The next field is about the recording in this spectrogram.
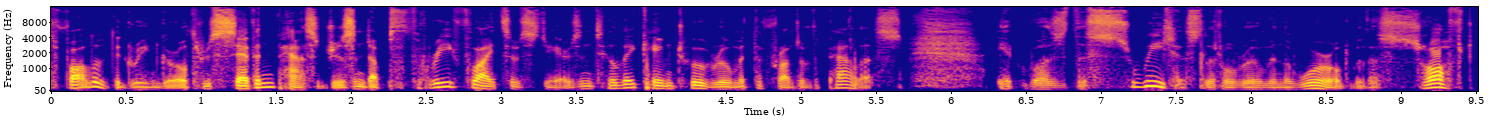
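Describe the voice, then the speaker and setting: A man with a fairly low voice narrates a children's storybook. He reads from the script in measured, clearly phrased sentences, as an audiobook narrator. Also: dry recording.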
